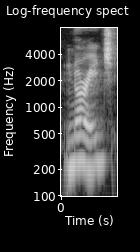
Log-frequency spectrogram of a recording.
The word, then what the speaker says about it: Norwich: I always struggle to know how to pronounce the names of some of these cities, but Mum was told that it has to rhyme with porridge. So Norwich is an old city and was once a centre for the textile industry.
